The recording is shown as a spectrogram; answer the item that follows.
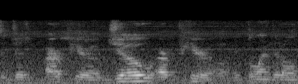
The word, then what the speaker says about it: Arpaio: No, I'm sorry, I mispronounced it. Judge Arpaio, Joe Arpaio.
